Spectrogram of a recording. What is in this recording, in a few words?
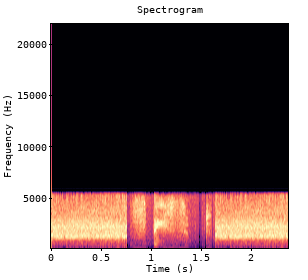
"spacesuit", English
